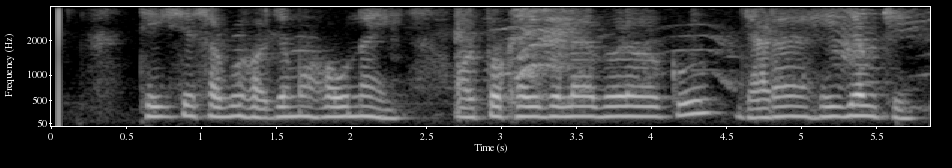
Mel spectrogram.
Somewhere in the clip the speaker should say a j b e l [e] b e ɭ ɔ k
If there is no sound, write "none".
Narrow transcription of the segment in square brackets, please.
a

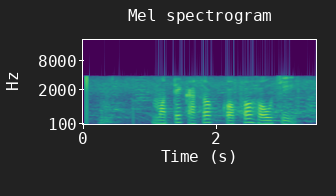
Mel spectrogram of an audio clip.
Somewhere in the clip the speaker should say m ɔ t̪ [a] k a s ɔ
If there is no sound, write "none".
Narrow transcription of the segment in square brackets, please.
e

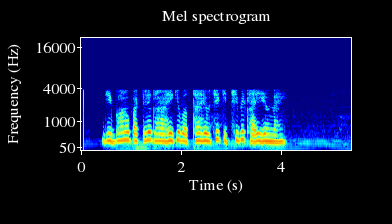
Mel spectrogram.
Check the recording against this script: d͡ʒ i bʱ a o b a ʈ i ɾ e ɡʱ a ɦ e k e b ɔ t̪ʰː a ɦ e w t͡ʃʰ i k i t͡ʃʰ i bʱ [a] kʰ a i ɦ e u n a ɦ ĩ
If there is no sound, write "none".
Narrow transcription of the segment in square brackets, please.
i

